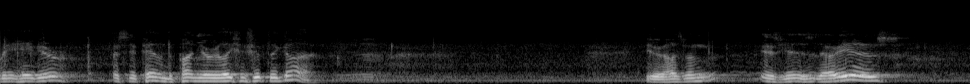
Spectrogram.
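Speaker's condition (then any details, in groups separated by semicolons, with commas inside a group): Parkinson's disease; diagnosed while wife was dying of cancer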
